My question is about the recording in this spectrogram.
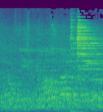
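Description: Boxing ring bell rung about a second and a half in, a short bright ringing clang signalling the end of the round, over crowd voices.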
